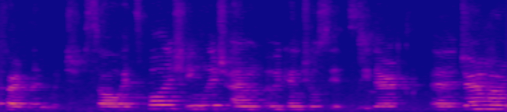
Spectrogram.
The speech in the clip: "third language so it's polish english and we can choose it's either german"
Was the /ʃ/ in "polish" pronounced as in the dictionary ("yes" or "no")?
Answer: yes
